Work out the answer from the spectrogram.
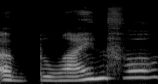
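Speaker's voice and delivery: drowsy, groggy, half-awake, very high pitch. Peering out from under the pillow, she asks him a question, groggy. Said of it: "she asked groggily".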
